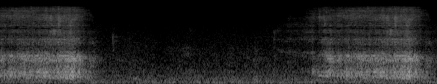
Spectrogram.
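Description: A girl's two long, noisy breaths, each about a second long and about three seconds apart: heavy, drawn-out breathing like sleepy snoring or sighing.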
